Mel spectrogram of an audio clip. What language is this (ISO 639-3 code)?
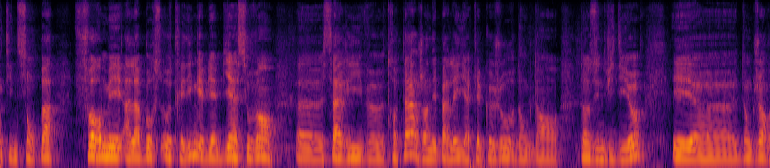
fra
